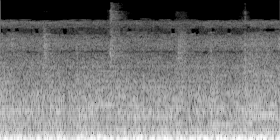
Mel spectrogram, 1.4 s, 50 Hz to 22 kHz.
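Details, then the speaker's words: Freightliner Cascadia DD15 diesel, fault code SPN 3660 FMI 14, at idle during cylinder cut-out test: cutting out number 2 makes no change in the steady idle; number 2 injector likely no good. "There's no difference at all. Number 2. Nothing."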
